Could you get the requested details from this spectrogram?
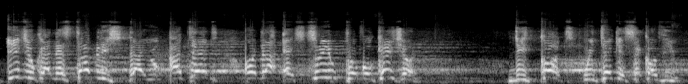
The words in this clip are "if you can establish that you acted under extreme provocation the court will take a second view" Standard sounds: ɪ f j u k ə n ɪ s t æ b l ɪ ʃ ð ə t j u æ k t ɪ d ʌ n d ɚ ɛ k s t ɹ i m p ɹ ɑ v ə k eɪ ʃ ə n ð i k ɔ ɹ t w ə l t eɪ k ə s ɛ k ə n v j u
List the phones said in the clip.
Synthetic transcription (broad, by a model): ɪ f j u k ə n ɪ s t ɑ b l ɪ ʃ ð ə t j u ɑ t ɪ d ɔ d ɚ ɛ k s t ɹ i m p ɹ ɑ v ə k eɪ ʃ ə n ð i k ɔ t w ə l t eɪ k ə s ɛ k ə n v j u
